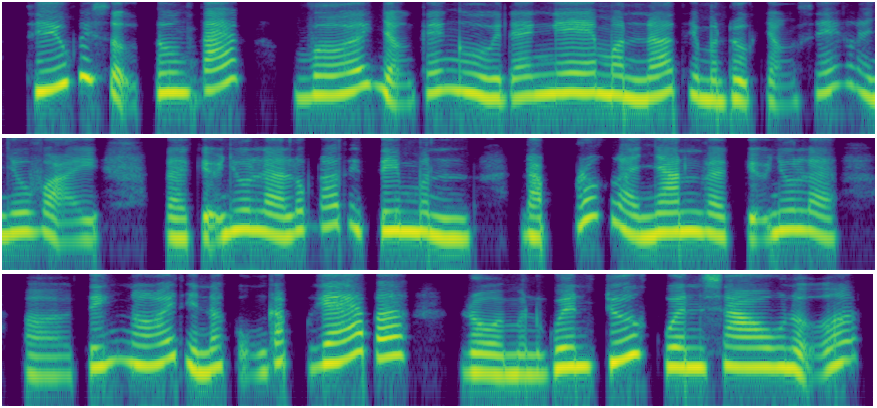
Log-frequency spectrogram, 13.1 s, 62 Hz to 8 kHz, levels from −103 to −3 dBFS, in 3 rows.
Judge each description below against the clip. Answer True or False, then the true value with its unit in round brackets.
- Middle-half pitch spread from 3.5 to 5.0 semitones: True (4.6 semitones)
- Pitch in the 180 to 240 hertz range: False (260 Hz)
